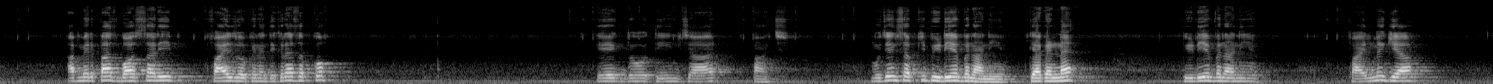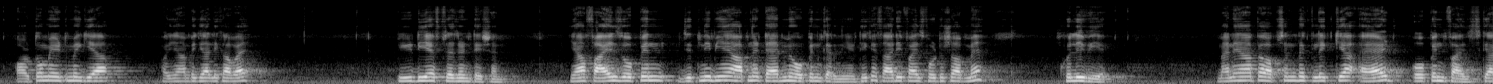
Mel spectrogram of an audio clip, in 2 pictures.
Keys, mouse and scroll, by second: 0.1 click, 1.2 click, 1.9 click, 2.3 alt+scroll down 1, 3.1 click, 3.5 alt+scroll down 1, 5.8 click, 6.3 click, 6.7 click, 7.4 click, 7.8 click, 8.4 click, 11.9 click, 13.2 click, 14.9 click, 26.0 click, 28.0 click.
